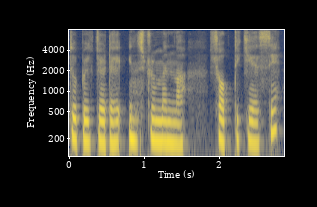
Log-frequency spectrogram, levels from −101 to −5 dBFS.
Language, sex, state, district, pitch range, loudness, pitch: Nagamese, female, Nagaland, Kohima, 180-195 Hz, -17 LUFS, 185 Hz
